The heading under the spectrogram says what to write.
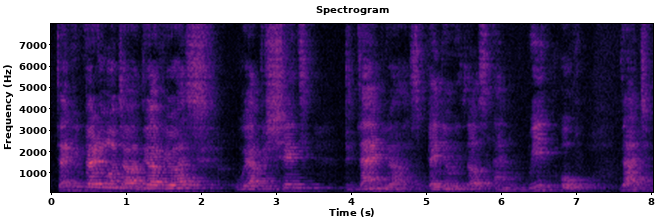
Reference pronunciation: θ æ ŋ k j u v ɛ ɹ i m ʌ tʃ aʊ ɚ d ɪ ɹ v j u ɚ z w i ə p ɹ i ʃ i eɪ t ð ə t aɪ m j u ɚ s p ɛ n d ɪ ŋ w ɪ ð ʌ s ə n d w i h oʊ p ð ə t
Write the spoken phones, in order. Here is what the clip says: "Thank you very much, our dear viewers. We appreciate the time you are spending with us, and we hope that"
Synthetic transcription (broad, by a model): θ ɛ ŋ k j u v ɛ ɹ i m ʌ tʃ aʊ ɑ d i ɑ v j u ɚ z w i ə p ɹ i ʃ i eɪ t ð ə t aɪ m j u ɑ s p ɛ n d ɪ ŋ w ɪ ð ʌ s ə n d w i h oʊ p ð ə t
